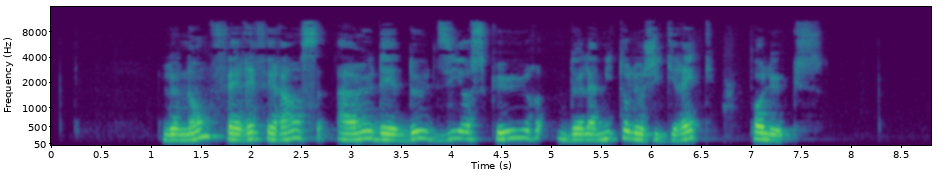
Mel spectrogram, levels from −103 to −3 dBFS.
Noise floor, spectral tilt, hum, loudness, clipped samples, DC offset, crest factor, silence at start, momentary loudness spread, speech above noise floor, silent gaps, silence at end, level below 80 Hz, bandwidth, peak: -87 dBFS; -7 dB/octave; none; -29 LUFS; under 0.1%; under 0.1%; 16 dB; 1.1 s; 9 LU; 59 dB; none; 1.2 s; -82 dBFS; 11 kHz; -14 dBFS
